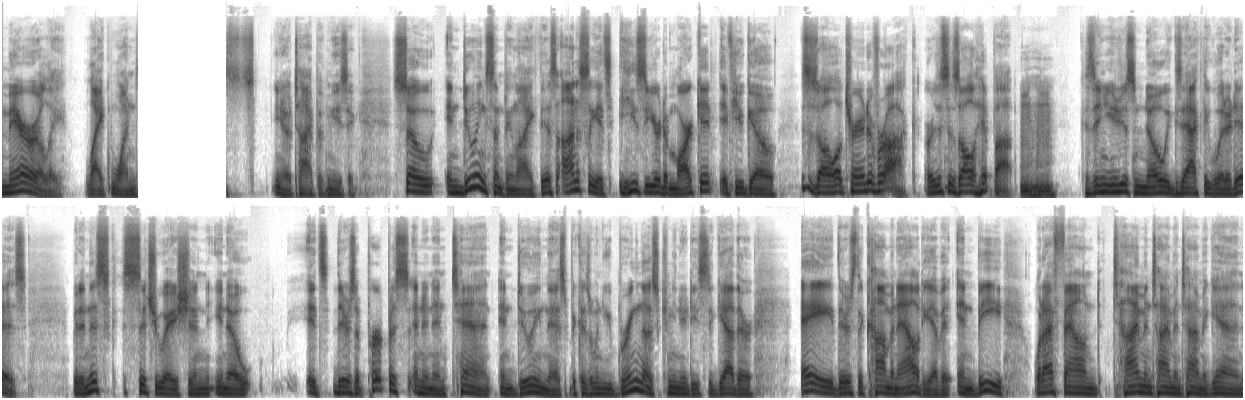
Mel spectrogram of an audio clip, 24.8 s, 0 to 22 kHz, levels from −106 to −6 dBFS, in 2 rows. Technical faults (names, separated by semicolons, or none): rebuffering stall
